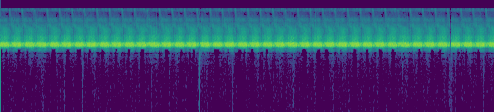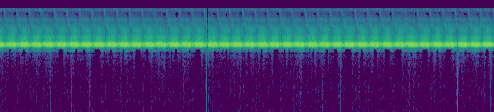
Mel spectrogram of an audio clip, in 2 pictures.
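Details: Nighttime chorus of crickets in a meadow on a farm under the full moon in summer: shrill, even chirps repeating about four per second without pause, clean and uninterrupted.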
